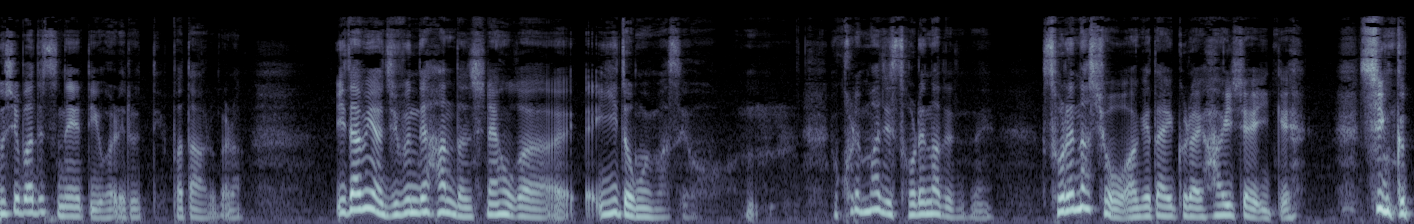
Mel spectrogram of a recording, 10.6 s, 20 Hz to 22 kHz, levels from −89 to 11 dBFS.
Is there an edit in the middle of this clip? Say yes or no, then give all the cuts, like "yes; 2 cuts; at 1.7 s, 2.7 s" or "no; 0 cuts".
no; 0 cuts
